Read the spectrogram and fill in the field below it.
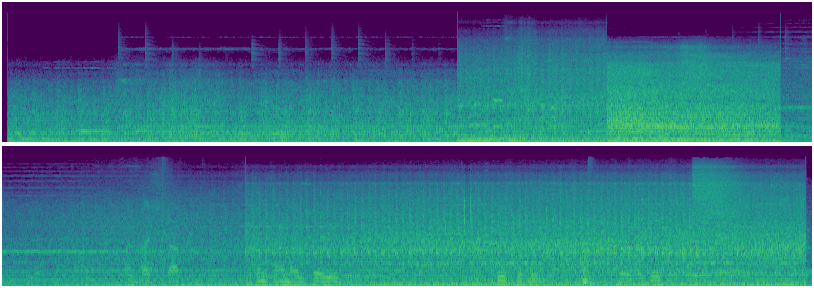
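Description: A heavy truck engine rumbles close by.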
